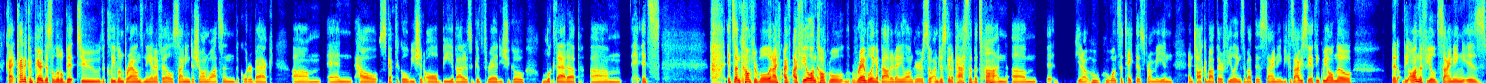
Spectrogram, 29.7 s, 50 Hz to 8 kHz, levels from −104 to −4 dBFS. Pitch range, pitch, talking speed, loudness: 110-135 Hz, 120 Hz, 195 wpm, -21 LUFS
